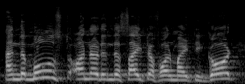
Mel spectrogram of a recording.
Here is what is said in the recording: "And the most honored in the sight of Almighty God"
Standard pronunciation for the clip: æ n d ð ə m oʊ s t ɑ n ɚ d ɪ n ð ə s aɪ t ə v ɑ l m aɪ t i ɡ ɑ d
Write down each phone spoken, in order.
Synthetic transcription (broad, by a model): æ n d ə m oʊ s t ɑ n ɚ d ɪ n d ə s aɪ t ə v ɑ l m aɪ t i ɡ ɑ d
